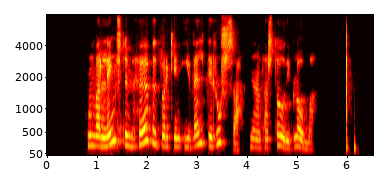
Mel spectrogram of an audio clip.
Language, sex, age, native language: Icelandic, female, 60-69, Icelandic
